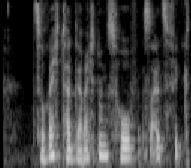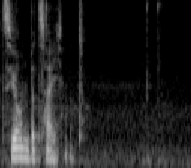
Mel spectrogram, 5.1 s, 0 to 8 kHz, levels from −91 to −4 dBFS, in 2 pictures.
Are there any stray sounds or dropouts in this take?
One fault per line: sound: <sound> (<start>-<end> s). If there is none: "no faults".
no faults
